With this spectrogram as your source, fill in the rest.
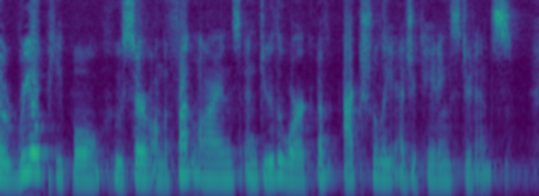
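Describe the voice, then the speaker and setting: A woman with an American accent has a dark, mellow tone that is somewhat breathy. Her intonation stays fairly even. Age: 20s. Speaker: teacher giving public comment. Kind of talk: public comment at a school board meeting. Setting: public board meeting.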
